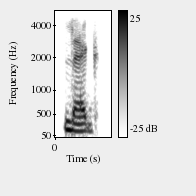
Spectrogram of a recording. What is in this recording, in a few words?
"leg", Indian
